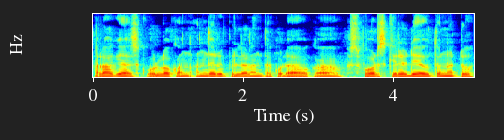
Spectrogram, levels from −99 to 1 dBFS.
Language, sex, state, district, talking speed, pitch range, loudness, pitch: Telugu, male, Andhra Pradesh, Sri Satya Sai, 175 wpm, 105-115 Hz, -18 LUFS, 110 Hz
